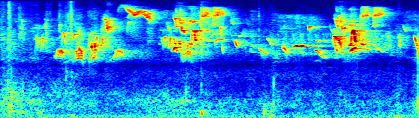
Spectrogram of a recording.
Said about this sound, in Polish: Śpiewają fajnie. Dobra. Jednak ptaki śpiewają na tyle fajnie, że trzeba z tego skorzystać.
